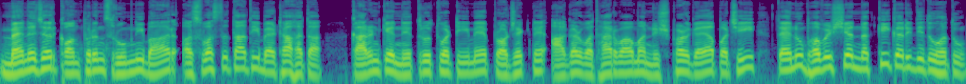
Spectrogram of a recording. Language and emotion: Gujarati, fearful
